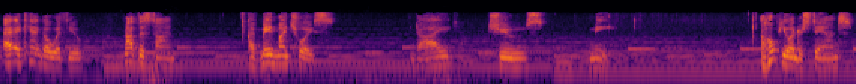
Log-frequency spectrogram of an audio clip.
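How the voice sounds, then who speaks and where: A man's voice: a little high, highs cut off. A man playing a torn, earnest figure giving an overwrought, solemn farewell in a soap-opera parody.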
